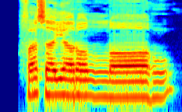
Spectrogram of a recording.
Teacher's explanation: huruf lam dibaca tafkhim karena ada lafaz Allah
